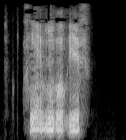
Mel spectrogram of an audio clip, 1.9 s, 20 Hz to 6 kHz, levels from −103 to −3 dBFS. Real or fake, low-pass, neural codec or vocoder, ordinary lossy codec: fake; 5.4 kHz; autoencoder, 44.1 kHz, a latent of 192 numbers a frame, MeloTTS; MP3, 24 kbps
